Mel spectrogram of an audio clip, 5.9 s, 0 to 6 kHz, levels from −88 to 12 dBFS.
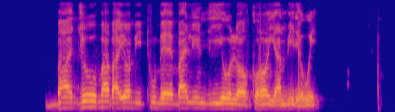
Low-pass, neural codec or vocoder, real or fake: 5.4 kHz; codec, 16 kHz in and 24 kHz out, 2.2 kbps, FireRedTTS-2 codec; fake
